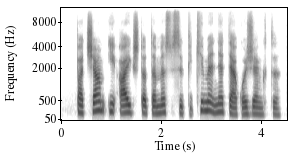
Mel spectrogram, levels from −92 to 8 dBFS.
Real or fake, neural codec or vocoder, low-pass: fake; codec, 24 kHz, 0.5 kbps, DualCodec; 10.8 kHz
